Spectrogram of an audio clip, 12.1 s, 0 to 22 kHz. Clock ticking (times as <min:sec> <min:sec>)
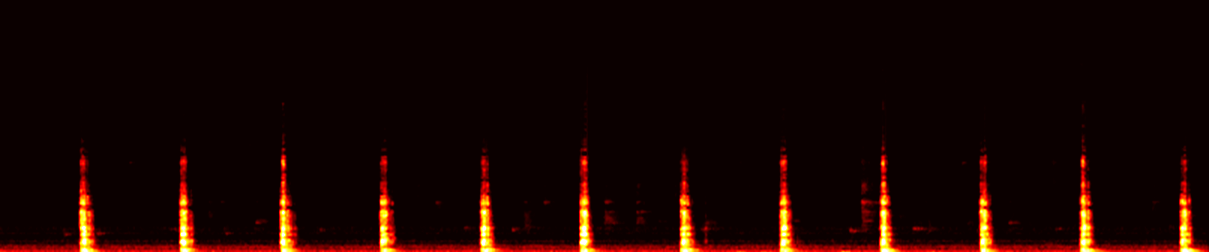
0:00.8 0:01.0, 0:01.8 0:02.0, 0:02.8 0:03.0, 0:03.8 0:04.0, 0:04.8 0:05.0, 0:05.8 0:06.0, 0:06.8 0:07.1, 0:07.8 0:09.0, 0:09.8 0:10.0, 0:10.8 0:11.1, 0:11.8 0:12.0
